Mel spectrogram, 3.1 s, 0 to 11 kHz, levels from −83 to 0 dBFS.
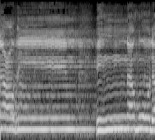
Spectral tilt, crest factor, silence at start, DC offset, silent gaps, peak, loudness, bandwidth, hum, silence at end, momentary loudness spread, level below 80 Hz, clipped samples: -3 dB/octave; 14 dB; 0 s; under 0.1%; none; 0 dBFS; -15 LUFS; 10 kHz; none; 0 s; 4 LU; -60 dBFS; under 0.1%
